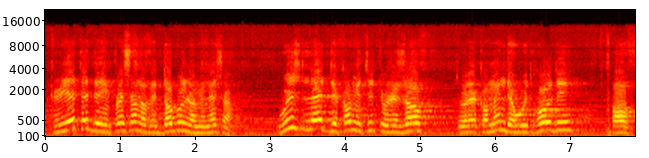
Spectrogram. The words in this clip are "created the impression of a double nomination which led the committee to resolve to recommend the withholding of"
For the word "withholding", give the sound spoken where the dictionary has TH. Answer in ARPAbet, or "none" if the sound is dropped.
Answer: T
